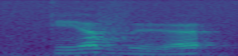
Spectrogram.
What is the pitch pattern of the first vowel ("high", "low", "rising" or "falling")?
rising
